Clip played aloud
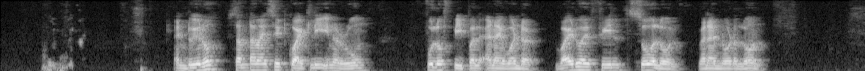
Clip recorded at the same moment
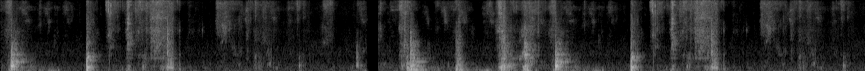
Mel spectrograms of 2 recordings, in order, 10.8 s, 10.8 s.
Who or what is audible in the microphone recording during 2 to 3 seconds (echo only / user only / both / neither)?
neither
